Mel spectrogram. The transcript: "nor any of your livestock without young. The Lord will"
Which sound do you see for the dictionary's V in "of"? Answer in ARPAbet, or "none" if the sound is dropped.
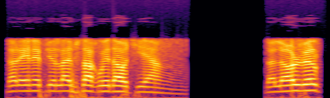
P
